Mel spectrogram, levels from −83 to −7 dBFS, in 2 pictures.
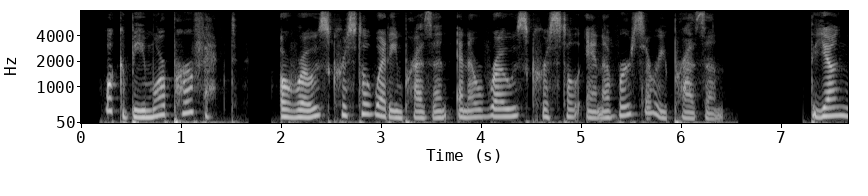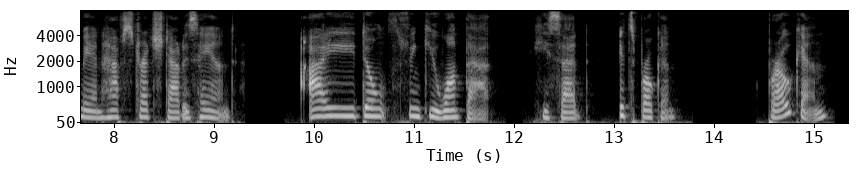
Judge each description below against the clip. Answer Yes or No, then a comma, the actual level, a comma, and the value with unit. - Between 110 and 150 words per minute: Yes, slow, 135 wpm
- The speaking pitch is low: No, high, 190 Hz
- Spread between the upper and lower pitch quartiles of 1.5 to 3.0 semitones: No, average, 3.6 semitones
